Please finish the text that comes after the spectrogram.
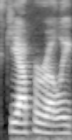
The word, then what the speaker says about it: Schiaparelli: I think that's how you say it because it's Italian. So usually I have the hard C. So it's Schiaparelli Couture.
